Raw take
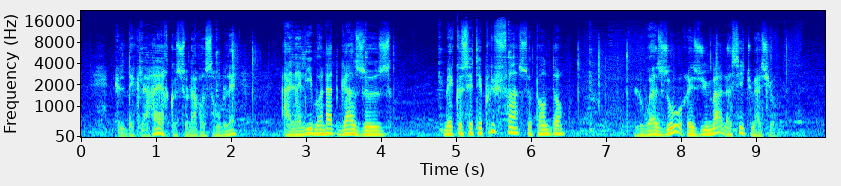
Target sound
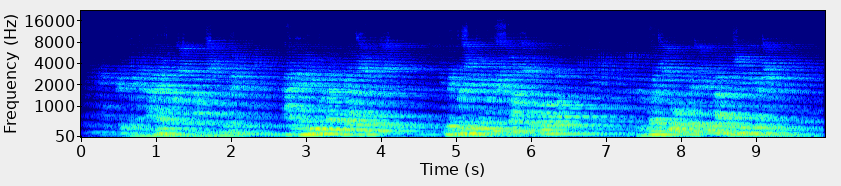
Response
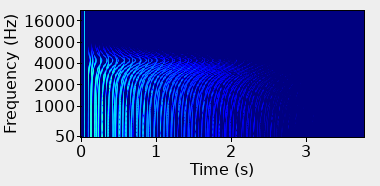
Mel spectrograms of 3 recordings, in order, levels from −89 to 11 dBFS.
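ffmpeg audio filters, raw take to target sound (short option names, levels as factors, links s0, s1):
-filter_complex "[0:a]equalizer=f=6100:w=1.7:g=-15[s0];[1:a]atrim=start_sample=2205,asetrate=74970,aresample=44100[s1];[s0][s1]afir=irnorm=-1:irlink=0,asplit=2[s2][s3];[s3]adelay=2.3,afreqshift=-0.47[s4];[s2][s4]amix=inputs=2:normalize=1,volume=0.447"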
